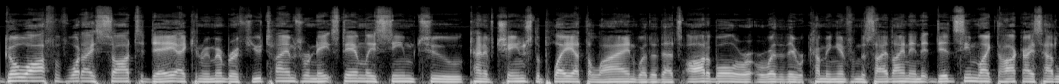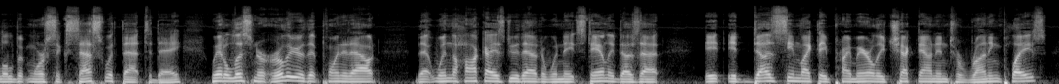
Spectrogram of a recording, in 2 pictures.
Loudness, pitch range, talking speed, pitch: -17 LUFS, 120-140 Hz, 245 wpm, 130 Hz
